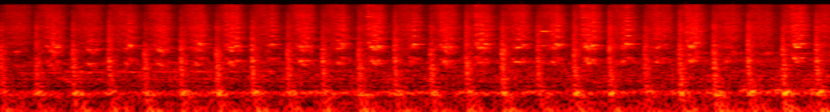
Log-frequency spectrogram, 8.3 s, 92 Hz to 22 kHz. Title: Tunturi T40 making noise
